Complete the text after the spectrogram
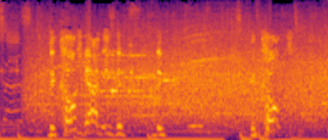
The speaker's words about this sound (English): I had to give you some round of applause for that shit there, man.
